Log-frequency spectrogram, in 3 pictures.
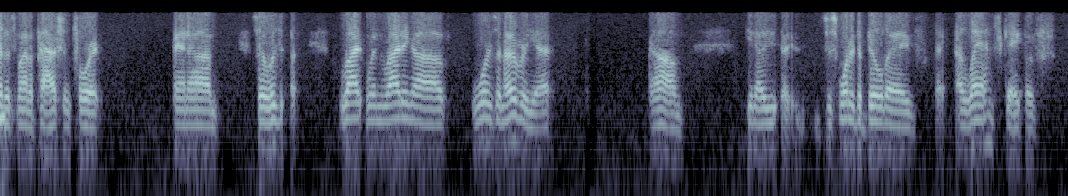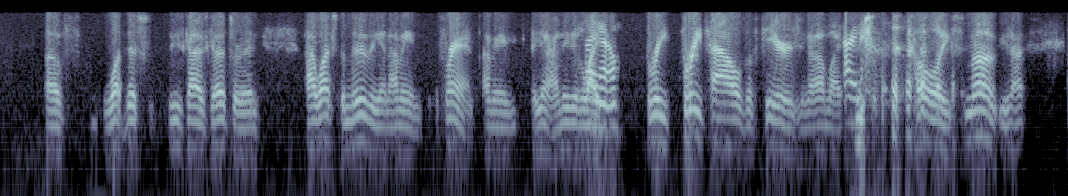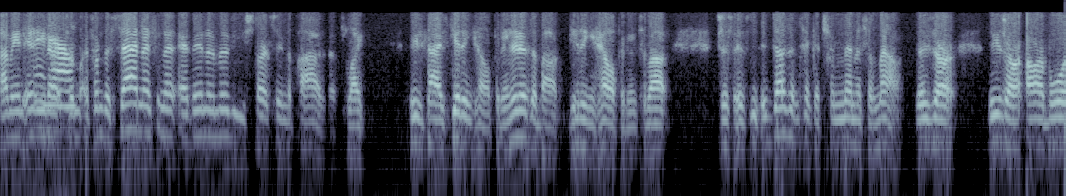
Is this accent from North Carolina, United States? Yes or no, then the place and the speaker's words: yes; Fayetteville, North Carolina, United States; I was born in Fayetteville, North Carolina, right beside Fort Bragg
